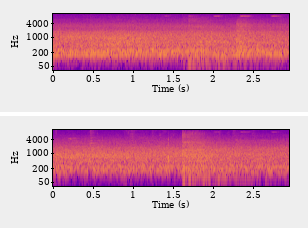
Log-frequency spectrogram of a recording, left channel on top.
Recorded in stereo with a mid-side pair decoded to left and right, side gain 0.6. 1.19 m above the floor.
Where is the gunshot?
70° right, 7 m.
